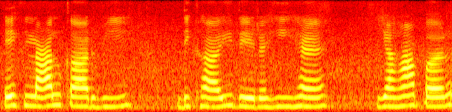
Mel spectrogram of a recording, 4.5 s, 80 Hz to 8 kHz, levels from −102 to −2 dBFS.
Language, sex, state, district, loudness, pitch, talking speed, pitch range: Hindi, female, Haryana, Jhajjar, -19 LUFS, 240 Hz, 135 wpm, 235-250 Hz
